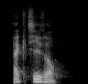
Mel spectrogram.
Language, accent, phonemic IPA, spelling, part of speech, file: French, France, /ak.ti.vɑ̃/, activant, verb / adjective, LL-Q150 (fra)-activant.wav
- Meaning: present participle of activer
